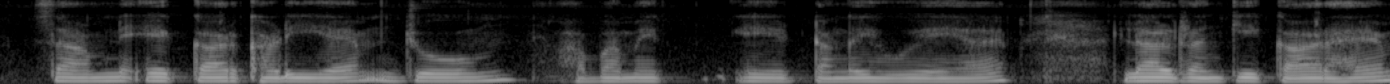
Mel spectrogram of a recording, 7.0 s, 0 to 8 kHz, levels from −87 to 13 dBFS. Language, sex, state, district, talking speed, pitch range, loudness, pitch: Hindi, male, Maharashtra, Dhule, 140 wpm, 115-130 Hz, -31 LUFS, 120 Hz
